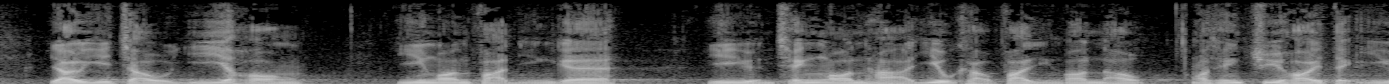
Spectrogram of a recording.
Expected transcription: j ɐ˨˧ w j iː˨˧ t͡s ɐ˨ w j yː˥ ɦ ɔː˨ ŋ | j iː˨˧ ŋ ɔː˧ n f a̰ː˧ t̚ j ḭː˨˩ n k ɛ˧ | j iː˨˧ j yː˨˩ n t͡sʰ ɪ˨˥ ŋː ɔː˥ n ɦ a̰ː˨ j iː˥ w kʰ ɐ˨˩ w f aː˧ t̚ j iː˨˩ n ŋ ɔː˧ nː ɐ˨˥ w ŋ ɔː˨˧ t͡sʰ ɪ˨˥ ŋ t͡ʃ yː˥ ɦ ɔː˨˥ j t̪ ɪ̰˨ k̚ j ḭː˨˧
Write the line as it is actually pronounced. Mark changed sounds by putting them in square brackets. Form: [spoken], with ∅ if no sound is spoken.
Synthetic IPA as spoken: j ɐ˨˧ w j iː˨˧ t͡s ɐ˨ w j [iː˥] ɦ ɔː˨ ŋ | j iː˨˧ ŋ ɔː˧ n f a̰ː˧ t̚ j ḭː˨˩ n k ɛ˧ | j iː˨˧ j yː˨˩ n t͡sʰ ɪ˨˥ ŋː [ɔː˧] n ɦ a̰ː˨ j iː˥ w kʰ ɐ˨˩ w f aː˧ t̚ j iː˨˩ n ŋ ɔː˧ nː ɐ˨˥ w ŋ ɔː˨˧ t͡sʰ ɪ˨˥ ŋ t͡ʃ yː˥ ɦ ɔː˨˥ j t̪ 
